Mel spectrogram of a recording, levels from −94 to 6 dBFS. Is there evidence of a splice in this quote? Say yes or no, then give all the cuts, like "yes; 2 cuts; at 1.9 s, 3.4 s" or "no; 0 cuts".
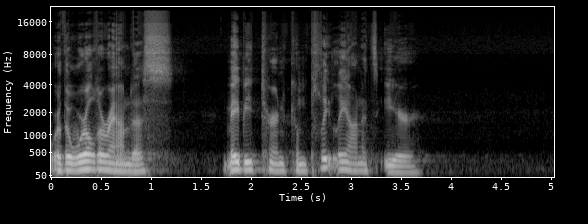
no; 0 cuts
